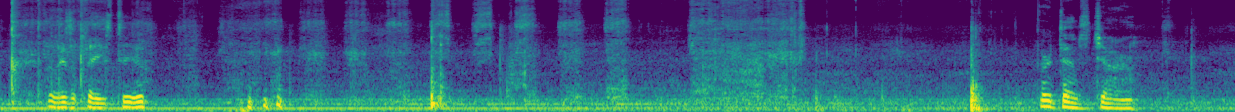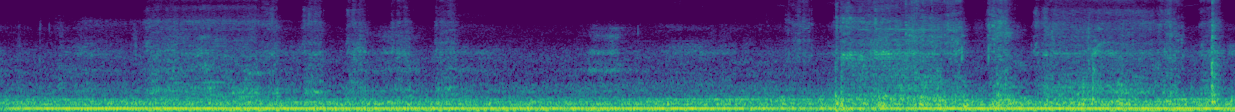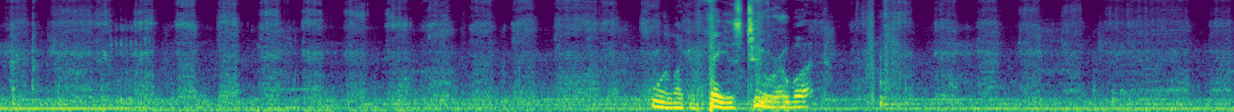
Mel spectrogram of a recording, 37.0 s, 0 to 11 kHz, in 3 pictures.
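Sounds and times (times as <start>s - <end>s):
electric motors humming: 0.0s - 37.0s.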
